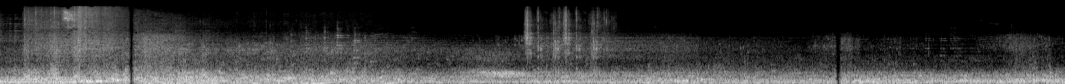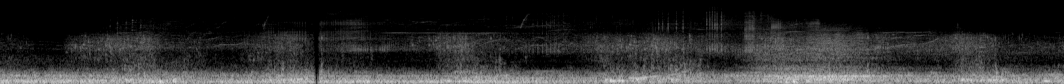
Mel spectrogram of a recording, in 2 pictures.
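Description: Water rumbles and bubbles in a low, steady underwater murmur.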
